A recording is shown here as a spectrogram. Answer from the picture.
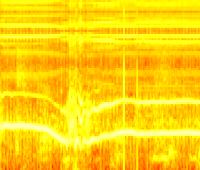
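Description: A long, loud, high-pitched howling cry that rises and holds, dips and wavers briefly about two-thirds of a second in, then holds a steady pitch.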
